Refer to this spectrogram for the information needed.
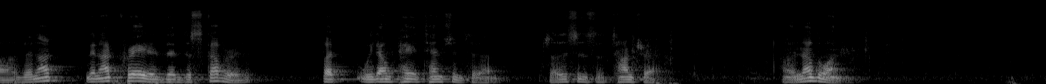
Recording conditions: live audience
